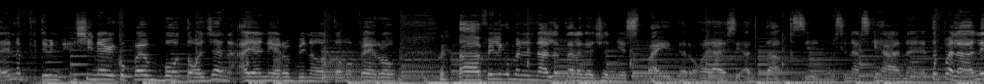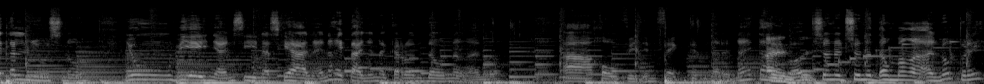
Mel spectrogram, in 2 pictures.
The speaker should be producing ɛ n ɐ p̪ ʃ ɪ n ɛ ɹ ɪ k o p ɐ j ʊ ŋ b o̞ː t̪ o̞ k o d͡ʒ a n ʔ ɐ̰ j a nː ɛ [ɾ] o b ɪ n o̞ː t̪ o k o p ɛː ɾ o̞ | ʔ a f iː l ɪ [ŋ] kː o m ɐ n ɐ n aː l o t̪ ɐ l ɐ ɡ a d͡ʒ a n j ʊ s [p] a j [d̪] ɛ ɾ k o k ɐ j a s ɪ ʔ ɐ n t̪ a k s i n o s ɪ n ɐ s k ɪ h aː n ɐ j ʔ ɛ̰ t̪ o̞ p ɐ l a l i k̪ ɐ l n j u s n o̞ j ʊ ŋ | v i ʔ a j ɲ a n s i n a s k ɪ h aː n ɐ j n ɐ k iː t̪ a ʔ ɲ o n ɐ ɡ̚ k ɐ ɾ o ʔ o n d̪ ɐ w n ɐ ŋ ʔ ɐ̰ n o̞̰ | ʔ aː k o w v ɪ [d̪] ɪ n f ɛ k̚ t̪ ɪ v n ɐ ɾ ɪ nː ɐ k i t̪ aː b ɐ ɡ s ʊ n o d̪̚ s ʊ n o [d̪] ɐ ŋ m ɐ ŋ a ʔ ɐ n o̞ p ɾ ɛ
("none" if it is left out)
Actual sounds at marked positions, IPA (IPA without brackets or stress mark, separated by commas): ɾ, ŋ, p, d̪, d̪, d̪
